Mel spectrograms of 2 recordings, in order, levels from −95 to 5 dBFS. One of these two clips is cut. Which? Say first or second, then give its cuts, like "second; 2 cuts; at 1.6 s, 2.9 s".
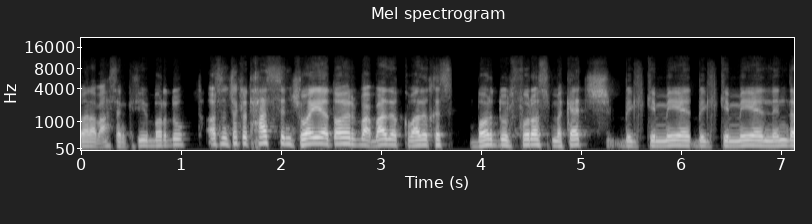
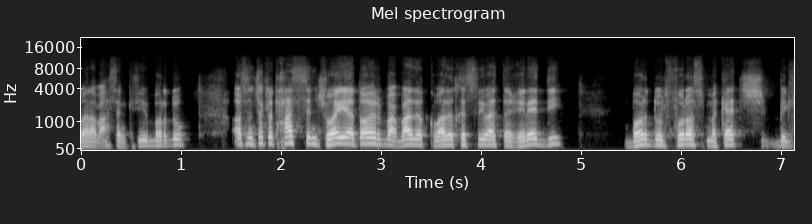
first; 3 cuts; at 1.2 s, 3.7 s, 6.1 s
